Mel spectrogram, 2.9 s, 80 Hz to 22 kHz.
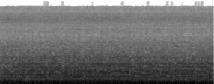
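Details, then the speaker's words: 1988 Jeep XJ 4.0 inline-six after new rod bearings and lifters, knock and exhaust leak cured: steady, very quiet idle with a faint uneven puffing from the muffler through a crack on its bottom. "This thing is crazy, crazy quiet. Now the only thing you can hear is the muffler sputtering."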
